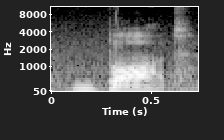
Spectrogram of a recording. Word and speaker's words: bought: written is very difficult, as in the word bought, for example. It sounds like it should be B-O-T. It's actually B-O-U-G-H-T, so, which seems crazy, doesn't it?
